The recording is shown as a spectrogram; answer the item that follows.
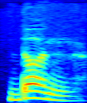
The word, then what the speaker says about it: donnes: Tu donnes. Silent S. One syllable.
